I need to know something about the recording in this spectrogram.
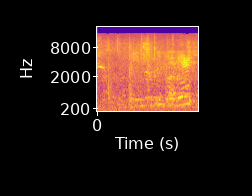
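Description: Young children's voices, speaking in a reverberant hall.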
